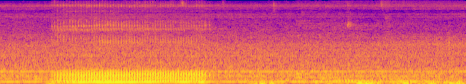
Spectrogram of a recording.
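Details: Snoring while sleeping alongside father: one low, fluttering, rumbling snore lasting about a second and a half, with soft room noise.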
